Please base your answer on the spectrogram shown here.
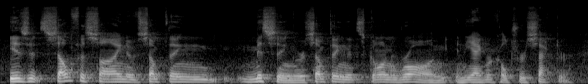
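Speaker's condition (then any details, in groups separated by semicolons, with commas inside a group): No condition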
